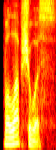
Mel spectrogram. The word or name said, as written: voluptuous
